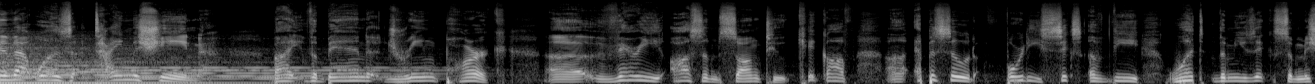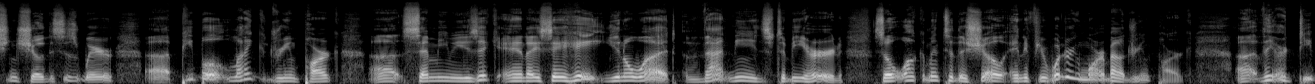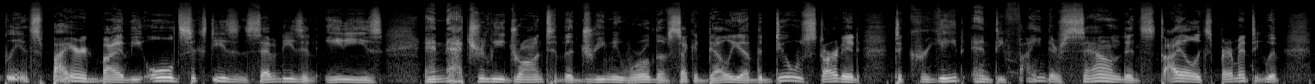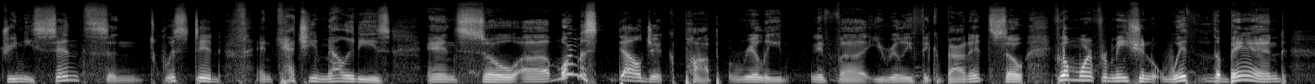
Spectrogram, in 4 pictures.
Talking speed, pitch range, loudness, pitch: 150 wpm, 110-160 Hz, -21 LUFS, 135 Hz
